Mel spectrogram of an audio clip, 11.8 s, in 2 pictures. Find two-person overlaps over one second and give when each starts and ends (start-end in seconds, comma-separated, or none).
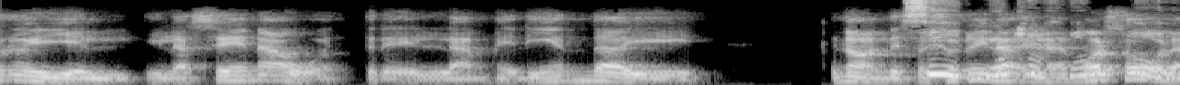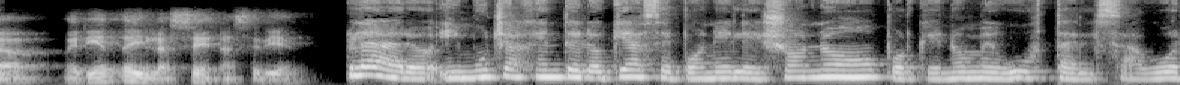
4.5-6.0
